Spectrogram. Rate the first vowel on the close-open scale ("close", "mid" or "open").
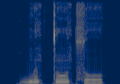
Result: mid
